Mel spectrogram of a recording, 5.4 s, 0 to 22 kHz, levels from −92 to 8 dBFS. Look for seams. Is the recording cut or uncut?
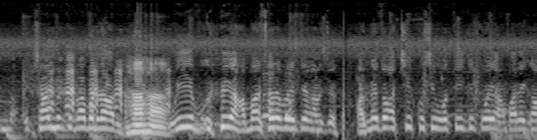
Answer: cut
